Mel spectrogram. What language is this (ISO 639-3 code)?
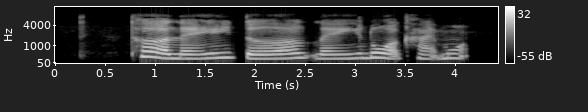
zho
